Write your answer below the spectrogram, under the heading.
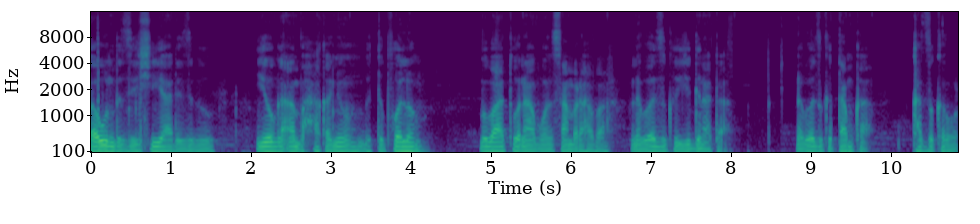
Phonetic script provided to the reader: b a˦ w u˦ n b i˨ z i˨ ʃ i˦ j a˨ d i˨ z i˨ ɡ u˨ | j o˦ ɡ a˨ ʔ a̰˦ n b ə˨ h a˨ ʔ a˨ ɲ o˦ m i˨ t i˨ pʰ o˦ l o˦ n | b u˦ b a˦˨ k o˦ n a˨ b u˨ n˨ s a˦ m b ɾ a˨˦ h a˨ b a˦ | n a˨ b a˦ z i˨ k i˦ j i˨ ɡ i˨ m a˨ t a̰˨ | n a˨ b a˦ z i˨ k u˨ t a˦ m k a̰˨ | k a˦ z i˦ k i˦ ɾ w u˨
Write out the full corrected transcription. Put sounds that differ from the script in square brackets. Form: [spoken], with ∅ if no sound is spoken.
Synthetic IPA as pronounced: b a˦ w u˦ n b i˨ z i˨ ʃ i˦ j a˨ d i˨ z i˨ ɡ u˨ | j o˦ ɡ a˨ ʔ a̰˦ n b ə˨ h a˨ [k] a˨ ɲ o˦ [b] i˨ t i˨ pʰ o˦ l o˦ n | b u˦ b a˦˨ [t] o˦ n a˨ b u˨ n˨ s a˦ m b ɾ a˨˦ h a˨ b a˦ | n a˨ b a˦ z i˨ k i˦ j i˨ ɡ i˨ [n] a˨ t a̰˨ | n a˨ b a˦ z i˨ k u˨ t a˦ m k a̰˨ | k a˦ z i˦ k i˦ ɾ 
